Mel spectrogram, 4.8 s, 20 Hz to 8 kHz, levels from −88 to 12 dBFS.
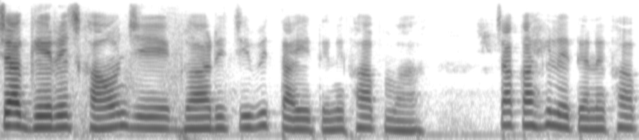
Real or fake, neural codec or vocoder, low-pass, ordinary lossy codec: real; none; 7.2 kHz; none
